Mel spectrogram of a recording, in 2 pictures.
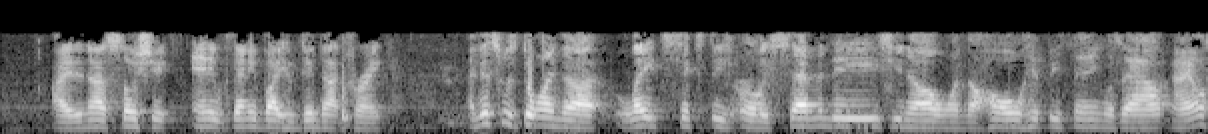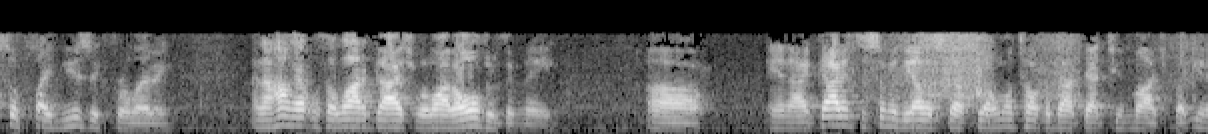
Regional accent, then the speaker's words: New York, United States; also born or lived in Valdosta, Georgia; I was born here in Valdosta, Georgia. And I grew up in New York. So I'm really slightly confused native. I'm Georgia, New York.

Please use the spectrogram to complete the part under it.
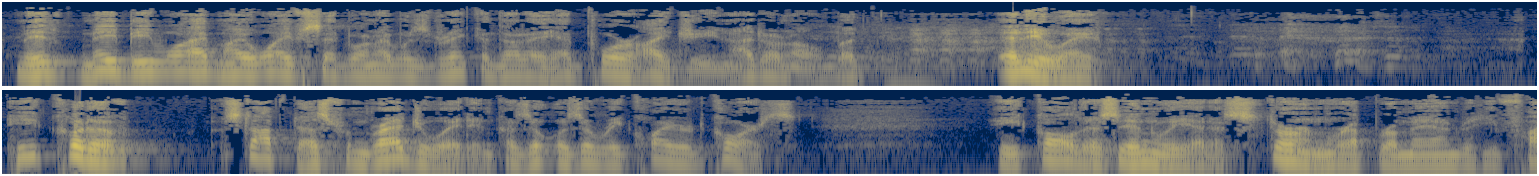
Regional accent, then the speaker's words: Cleveland, Ohio, United States; The legal drinking age in Ohio, I grew up in Cleveland, Ohio, in a suburb of Cleveland.

